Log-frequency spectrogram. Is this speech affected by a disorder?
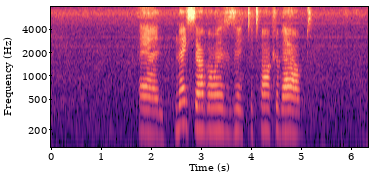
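Yes: spinal muscular atrophy.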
